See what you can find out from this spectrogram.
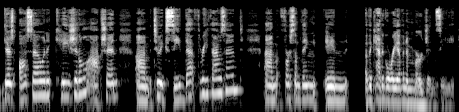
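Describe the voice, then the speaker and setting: A woman presenting in an online learning session over a video call, slightly hoarse from being sick, explaining things earnestly with many pauses. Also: on the low side. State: hoarse, recovering from illness. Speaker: presenter and program director. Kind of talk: webinar presentation.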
